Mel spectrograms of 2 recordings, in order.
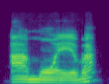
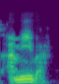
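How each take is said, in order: First: The vowel after the m is an oe sound. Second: The vowel after the m is an i sound. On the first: "que digas amoeba" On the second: "o que digas amiba"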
